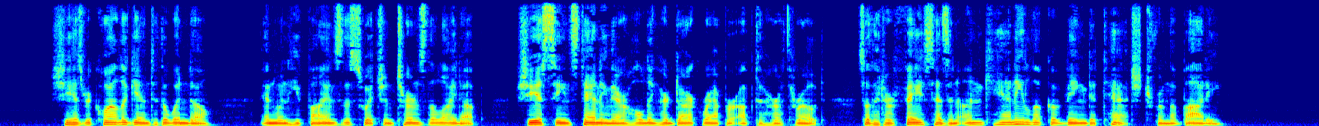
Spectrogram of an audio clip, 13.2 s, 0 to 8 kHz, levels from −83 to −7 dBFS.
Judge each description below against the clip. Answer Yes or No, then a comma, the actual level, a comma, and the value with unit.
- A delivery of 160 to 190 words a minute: No, fast, 205 wpm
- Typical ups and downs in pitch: No, narrow, 2.0 semitones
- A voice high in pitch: No, low, 105 Hz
